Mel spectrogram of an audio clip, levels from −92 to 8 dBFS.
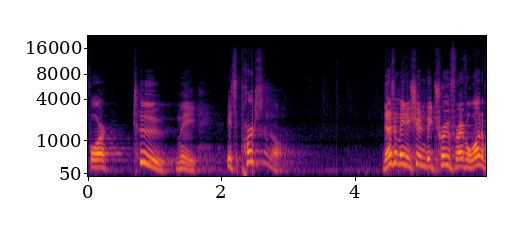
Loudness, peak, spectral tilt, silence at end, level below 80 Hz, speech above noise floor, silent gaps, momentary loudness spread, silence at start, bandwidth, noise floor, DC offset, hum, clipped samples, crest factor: -24 LUFS; -6 dBFS; -6 dB/octave; 0 s; -56 dBFS; 40 dB; none; 16 LU; 0.05 s; 13 kHz; -62 dBFS; under 0.1%; none; under 0.1%; 18 dB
